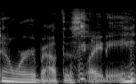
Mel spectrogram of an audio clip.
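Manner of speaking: soft, hushed, discreet stage whisper. Retelling what a police officer said on walking up: imitating a half-whisper. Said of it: "walks up to me and whispers".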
